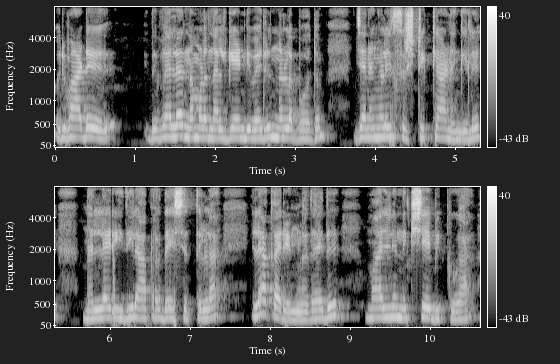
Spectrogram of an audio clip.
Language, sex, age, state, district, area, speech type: Malayalam, female, 45-60, Kerala, Kasaragod, rural, spontaneous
